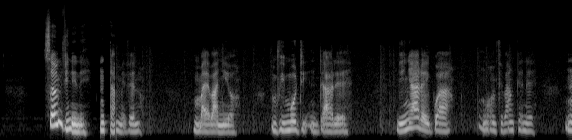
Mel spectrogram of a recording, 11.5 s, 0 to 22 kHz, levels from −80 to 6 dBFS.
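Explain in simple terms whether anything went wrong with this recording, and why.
At 2.29 s, after a tiny gap, the speech turns duller, quieter and hissier to the end. That is likely an input switched to a poorer device.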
